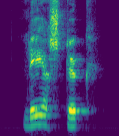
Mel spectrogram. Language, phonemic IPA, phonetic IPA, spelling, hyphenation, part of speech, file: Dutch, /ˈleːr.stʏk/, [ˈlɪːr.stʏk], leerstuk, leer‧stuk, noun, Nl-leerstuk.ogg
- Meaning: doctrine, dogma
